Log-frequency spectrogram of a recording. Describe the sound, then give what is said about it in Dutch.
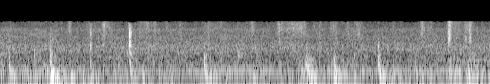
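Slow, irregular footsteps crunch over gravel, each step a short gritty scrape over a low steady hum, with no voices. “Grind.”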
